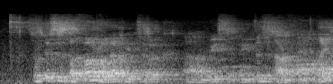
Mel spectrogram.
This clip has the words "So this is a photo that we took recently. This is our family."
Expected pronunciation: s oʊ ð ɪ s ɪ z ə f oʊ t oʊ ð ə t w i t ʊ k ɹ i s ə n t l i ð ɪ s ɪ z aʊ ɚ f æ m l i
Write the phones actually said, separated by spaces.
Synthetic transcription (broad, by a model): s oʊ ð ɪ s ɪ z ə f oʊ t oʊ ð ə t w i t ʊ k ɹ i s ə n t l i ð ɪ s ɪ z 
